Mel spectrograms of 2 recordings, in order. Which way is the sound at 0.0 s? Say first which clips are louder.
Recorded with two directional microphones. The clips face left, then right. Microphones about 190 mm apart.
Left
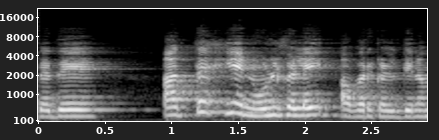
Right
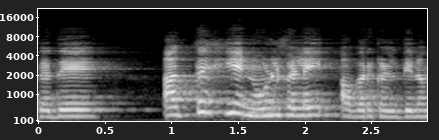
Left 3 dB; 35° left (ahead or behind).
